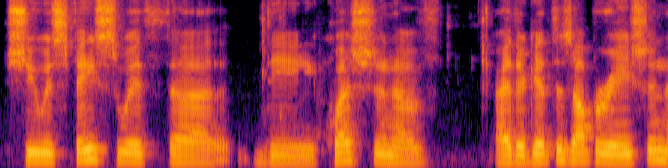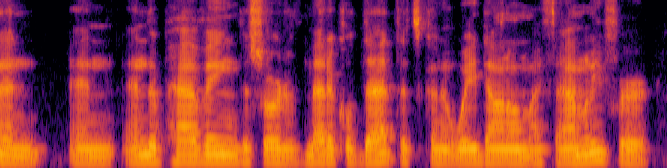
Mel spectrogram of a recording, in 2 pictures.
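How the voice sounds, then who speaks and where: A man's voice: mid-range voice, little pitch movement, moderate pace. A young man, born in Cuba and raised in Miami, talking earnestly as a guest in a casual interview, with frequent restarts. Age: young adult.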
